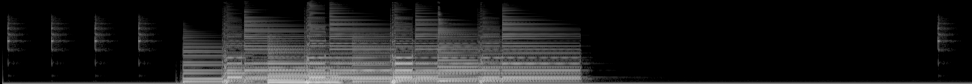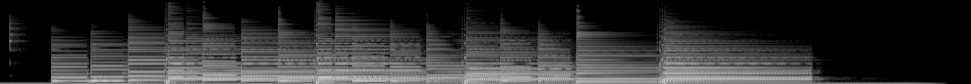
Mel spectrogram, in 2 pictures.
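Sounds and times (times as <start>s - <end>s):
guitar thumb-brush-up picking patterns: 1.8s - 6.1s, 9.4s - 18.2s.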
